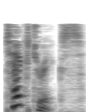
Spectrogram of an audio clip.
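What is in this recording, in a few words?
"tectrix", British English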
